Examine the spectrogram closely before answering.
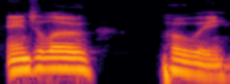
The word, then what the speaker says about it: Angelo Poli: So on today's episode, we have Angelo Poli. Did I pronounce that correct?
